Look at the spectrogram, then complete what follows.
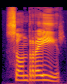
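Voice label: "sonreir", Spanish, female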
